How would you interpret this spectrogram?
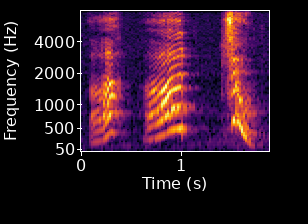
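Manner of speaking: slow, loud, high wind-up then achoo; hammed-up sneeze; big sneeze. A narrator's reading. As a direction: build the tickle then sneeze hard. Sneezing at the bowl.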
